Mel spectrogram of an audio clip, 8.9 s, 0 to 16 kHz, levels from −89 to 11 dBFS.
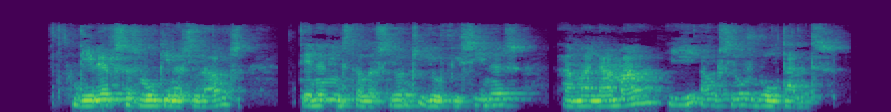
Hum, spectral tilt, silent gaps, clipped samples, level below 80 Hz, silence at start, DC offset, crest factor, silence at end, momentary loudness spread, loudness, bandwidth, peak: none; -5 dB/octave; 2.79-2.88 s, 5.49-5.53 s; under 0.1%; -60 dBFS; 0.6 s; under 0.1%; 16 dB; 0.5 s; 13 LU; -17 LUFS; 8 kHz; -2 dBFS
